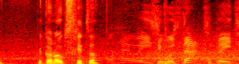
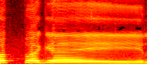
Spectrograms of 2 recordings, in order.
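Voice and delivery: loud, very slow hoppakee; stretched gleeful hoppakee; drawn-out cheer; 6 semitones higher, 7 dB louder, much slower than usual. Real, not acted. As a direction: savour it as a triumph. Celebrating a goal.

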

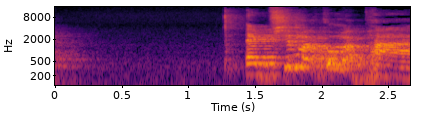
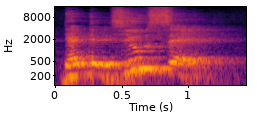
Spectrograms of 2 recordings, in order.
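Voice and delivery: ordinary talk

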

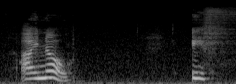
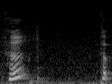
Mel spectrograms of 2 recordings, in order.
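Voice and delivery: normal talking voice

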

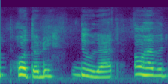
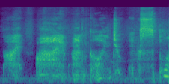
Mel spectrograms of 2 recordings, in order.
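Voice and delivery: whispered, halting build-up to bursting; strained whisper; 11 dB quieter than usual. Acted. Warning that he's going to explode, in a strained whisper. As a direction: whisper it haltingly, drawing out the last word.

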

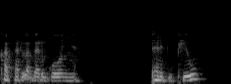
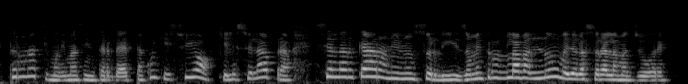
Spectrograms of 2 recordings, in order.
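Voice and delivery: usual speaking voice

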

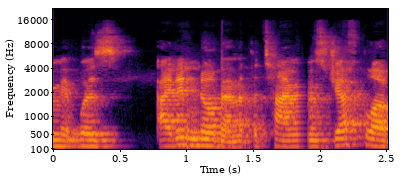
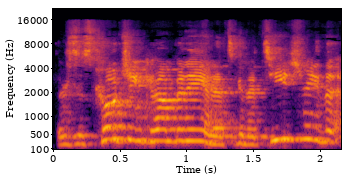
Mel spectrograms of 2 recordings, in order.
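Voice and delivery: excited insistence; 5 semitones higher, faster than usual. Retold or imitated. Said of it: "I said".

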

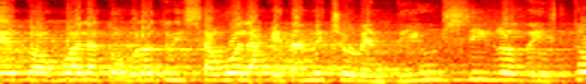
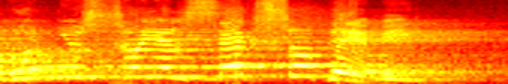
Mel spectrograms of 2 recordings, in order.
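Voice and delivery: slow, high self-mocking whine; hammed-up helpless lament; mock weak sigh; 9 semitones higher, much slower than usual. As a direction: play the fragile damsel, drawn out. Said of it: "yo me levanto y digo".

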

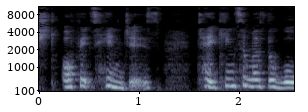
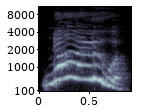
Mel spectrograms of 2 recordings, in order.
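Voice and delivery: very high, loud scream; 14 semitones higher, 8 dB louder than usual. A narrator's reading. Jemima screaming as Ned gets away, high and loud. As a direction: howl as he escapes. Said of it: "screamed Jemima".

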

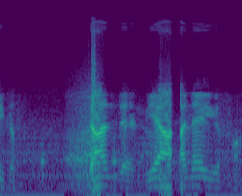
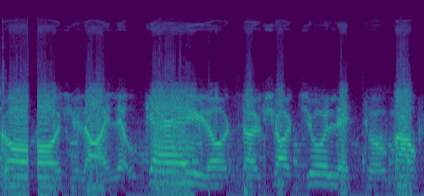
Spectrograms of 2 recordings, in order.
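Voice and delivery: slow, loud, drawn-out insult; mad; 3 semitones higher, 4 dB louder, slower than usual. Real, not acted. Gamer telling the taunting player to shut up, mad. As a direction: stretch the insult out angrily. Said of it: "Why are you mad".

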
